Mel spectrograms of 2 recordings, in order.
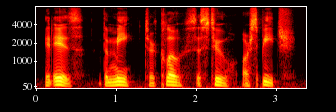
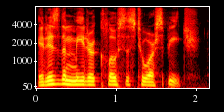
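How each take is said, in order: First: "It is the meter closest to our speech" slowly, broken into da-dum pairs; iambic beat. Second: Said in the usual way. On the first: Shown as a demonstration. Teacher scans the line for listeners, "It is the meter closest to our speech" in five slow heartbeats. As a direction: scan "It is the meter closest to our speech" with stress on every second syllable. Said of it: "a rhythm like five heartbeats". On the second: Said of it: "did you hear that?".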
